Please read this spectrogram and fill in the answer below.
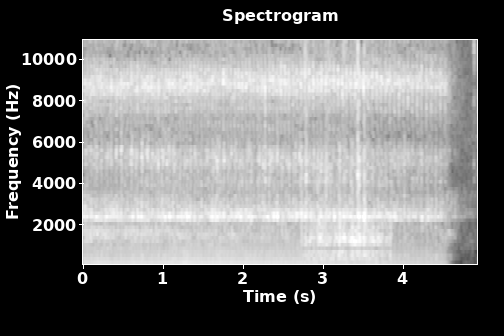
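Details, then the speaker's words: Homemade mini Federal Signal Thunderbolt-style siren, hand-spun without its blower: a steady buzzing tone dies away as the rotor slows, with a faint scrape from the dry top bearing, which isn't spinning as it should. Bearing scraping. "most of it's actually just the bearing scraping but if you listen very carefully i really have got no idea if you can hear that or not but yeah that's what it sounds like that top bearing it even isn't even actually spinning which it should be"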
